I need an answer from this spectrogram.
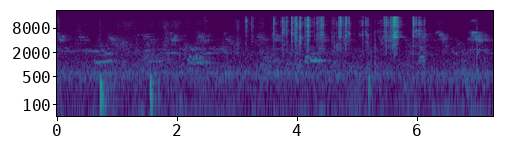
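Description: Outdoor ambience with birds chirping, and a few soft knocks: two about a second in and one about five seconds in.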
